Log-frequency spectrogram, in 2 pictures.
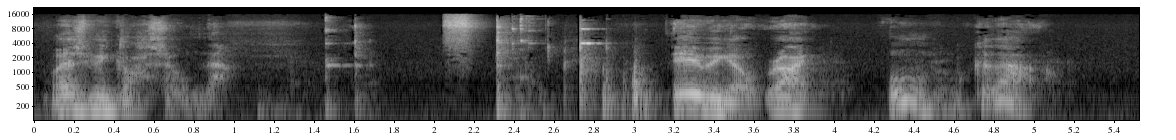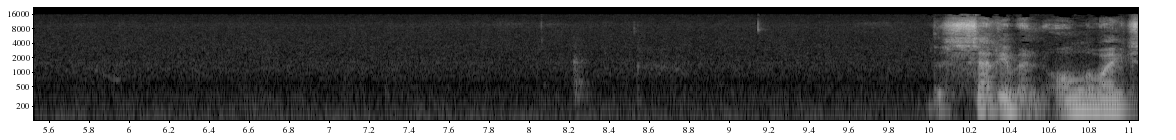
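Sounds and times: hiss of escaping gas: 2.0 - 2.4
bottle opener clinking on glass bottle: 2.3 - 3.1.

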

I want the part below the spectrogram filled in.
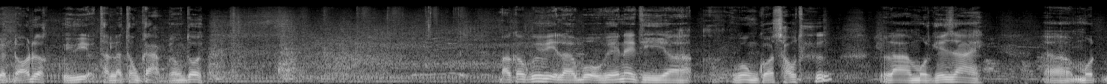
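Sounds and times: engine humming steadily: 0.0 - 11.0.

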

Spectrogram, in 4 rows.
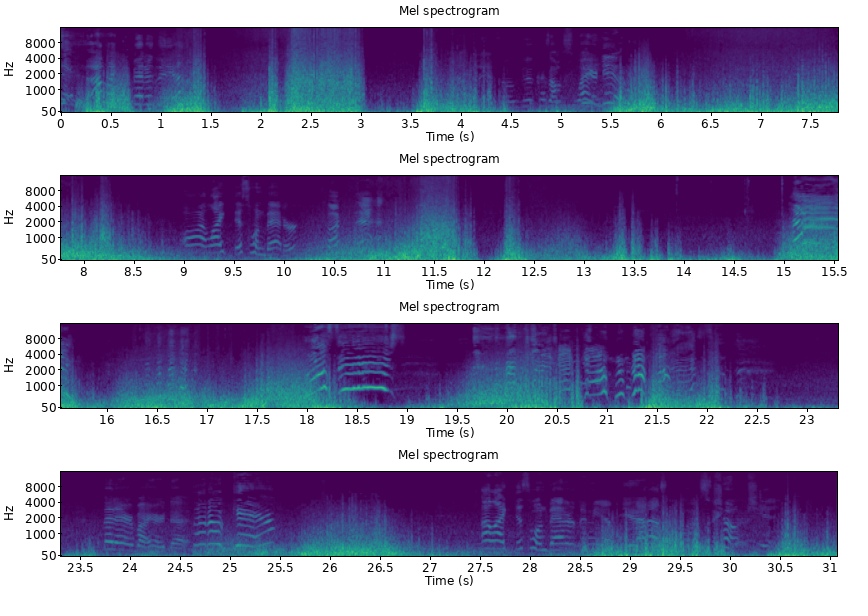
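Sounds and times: wind buffeting microphone: 0.0 - 31.0
women shrieking and laughing: 16.4 - 17.0, 19.7 - 22.5.

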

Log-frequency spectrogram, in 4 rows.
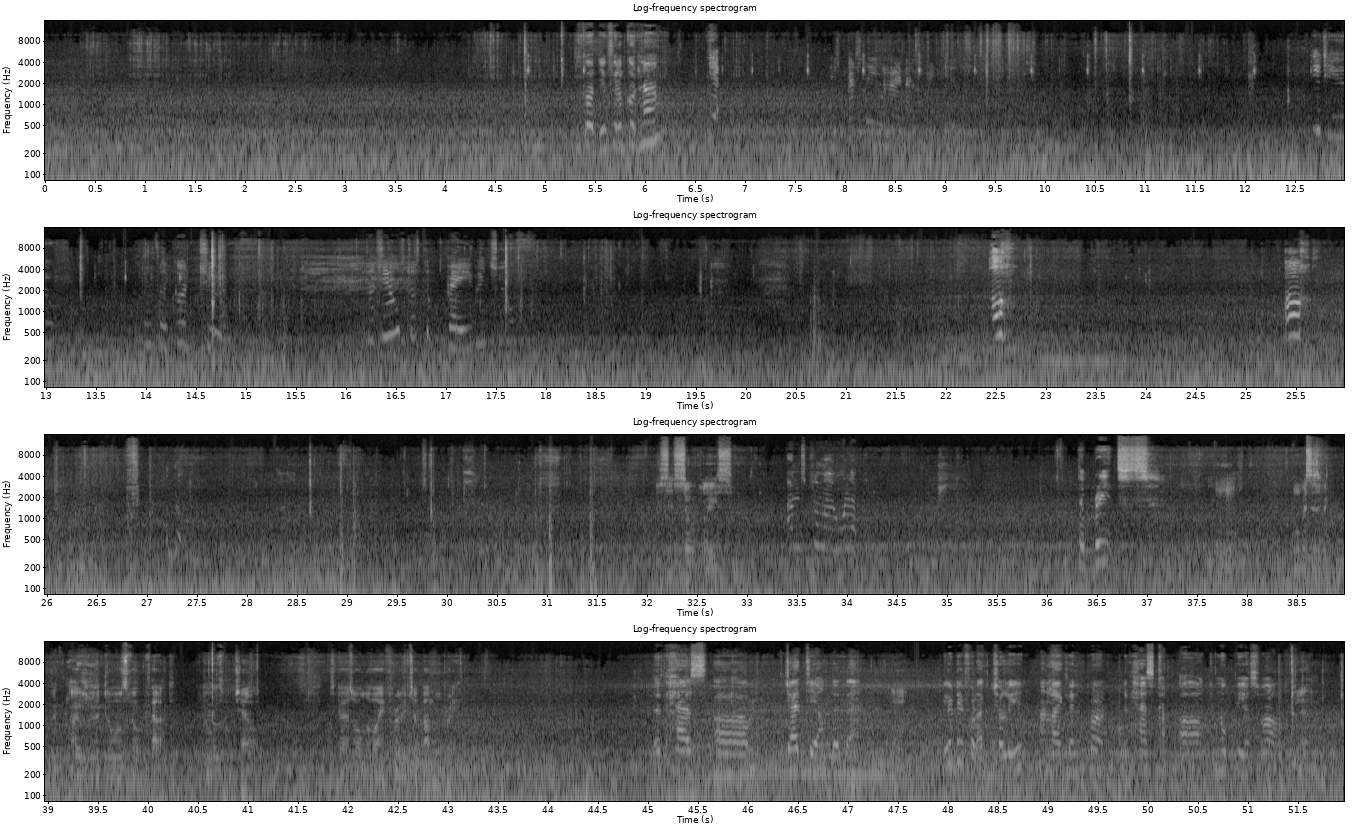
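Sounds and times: car road and engine rumble: 0.0 - 51.9.

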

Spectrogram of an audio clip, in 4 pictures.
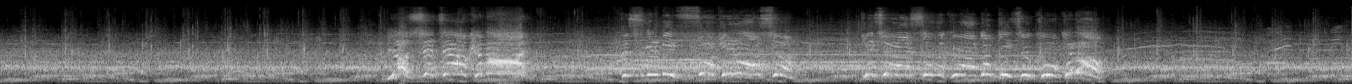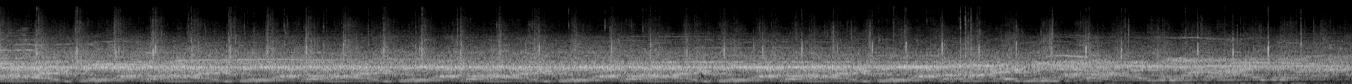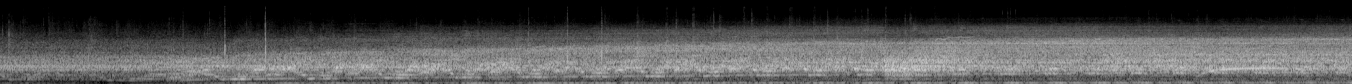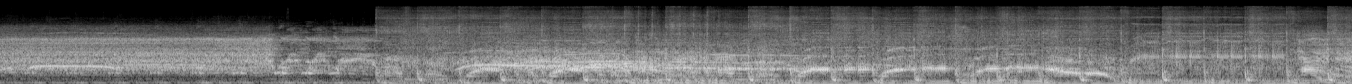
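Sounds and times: crowd cheering: 0.0 - 54.0
dubstep through sound system: 30.1 - 54.0.

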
